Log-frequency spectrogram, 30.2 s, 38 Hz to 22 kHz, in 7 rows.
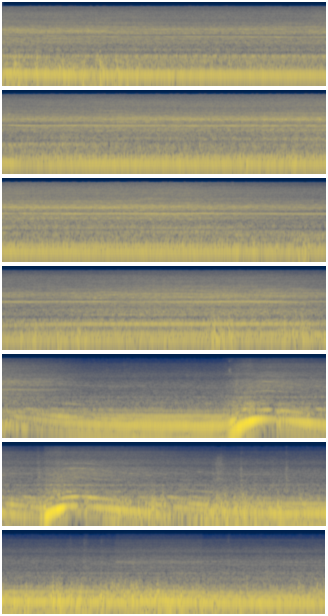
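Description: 1999 Plymouth Prowler's 3.5-litre 24-valve V6 idling steadily, heard first at the open engine bay and, from a little past halfway, from the exhaust. About 20 and 22 seconds in, the throttle is blipped twice, each rev rising quickly and falling back to idle.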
